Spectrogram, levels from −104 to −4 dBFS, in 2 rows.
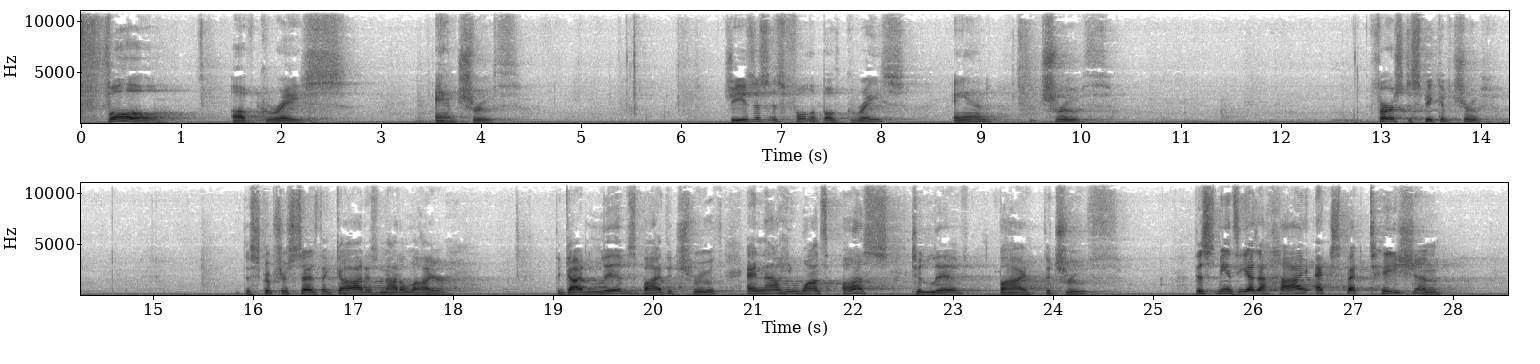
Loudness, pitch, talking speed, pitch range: -24 LUFS, 130 Hz, 105 wpm, 125-150 Hz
